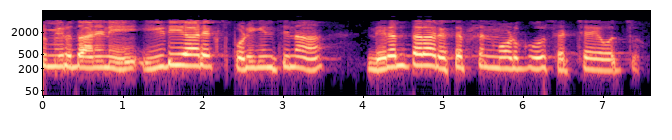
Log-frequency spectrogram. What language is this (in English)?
Telugu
